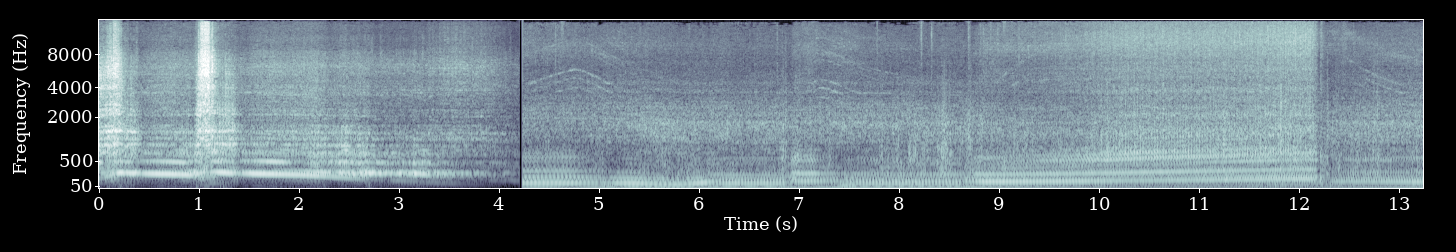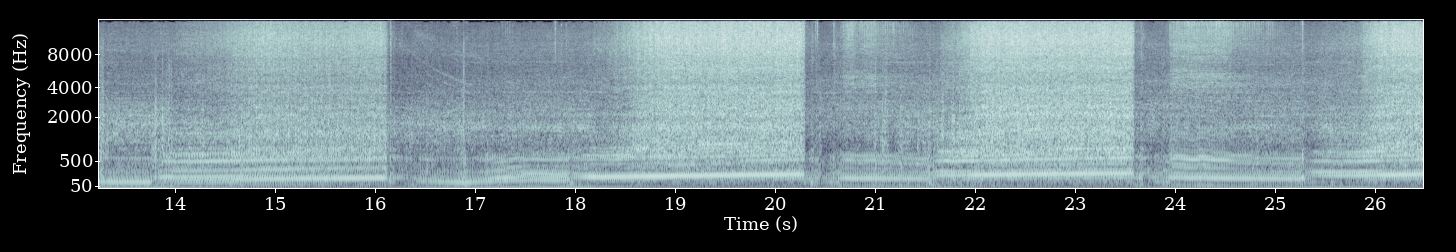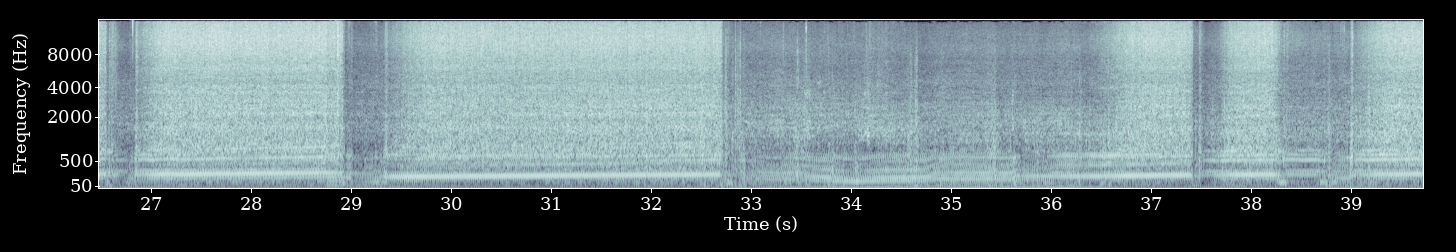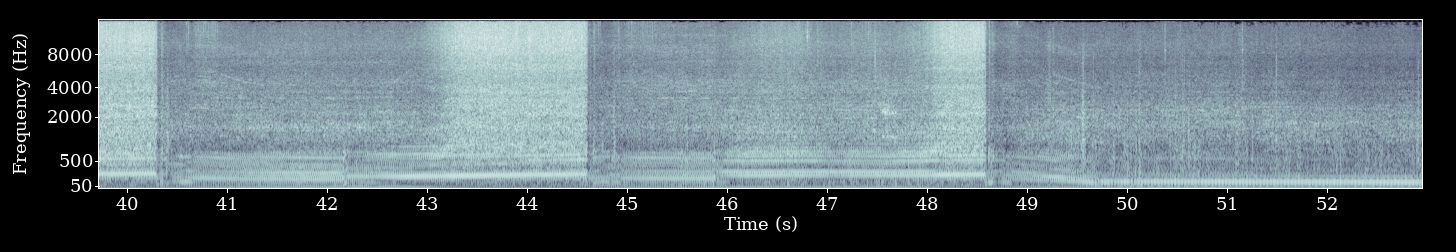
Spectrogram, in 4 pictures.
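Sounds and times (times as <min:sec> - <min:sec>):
car engine revving through gears: 0:00.0 - 0:52.9.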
